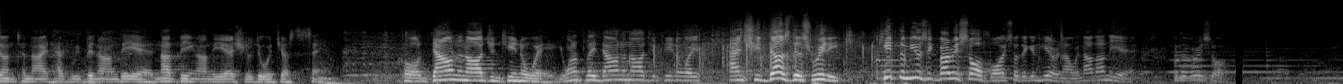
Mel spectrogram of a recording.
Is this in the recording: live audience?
yes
